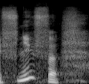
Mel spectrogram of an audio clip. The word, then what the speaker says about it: Fnuf: Alors moi je dis Fnuf, mais c'est Fnuf. Voilà. Ça s'écrit FNUF.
